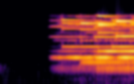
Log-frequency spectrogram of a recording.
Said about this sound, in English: The bell was the summons to the man with no tongue. It was a brass circle with a clapper attached by a small rod fixed above the only door.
